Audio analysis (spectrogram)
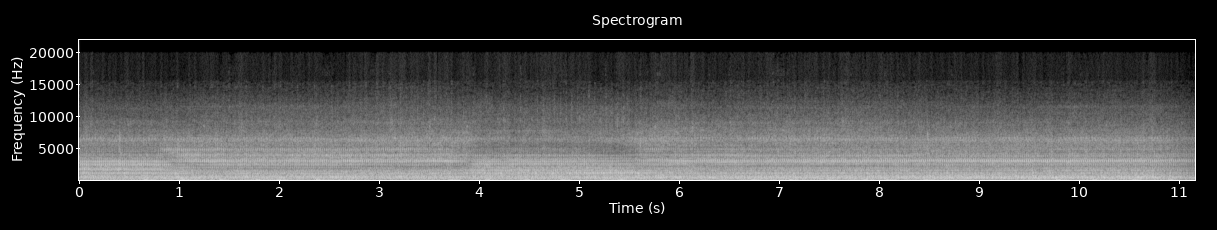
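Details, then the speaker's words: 2012 Mercedes-Benz GL350 Bluetec (X164) Airmatic air suspension, after replacing the failed, leaking compressor with a new Arnott unit: compressor clicks on and runs with a steady buzz and even chatter, about three beats a second, pumping up normally. "Okay. Compressor clicked. I can hear it."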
